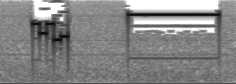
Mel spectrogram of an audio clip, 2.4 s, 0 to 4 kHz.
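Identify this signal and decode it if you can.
Five-tone selective call (ZVEI), heard as quick runs of five tones, tones of about 70 ms. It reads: 85834
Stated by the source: Five-tone ZVEI selective call received on an SDR.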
